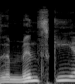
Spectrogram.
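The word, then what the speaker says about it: Kacsmaryk: the uh Texas judge because zaminski I believe was how it's pronounced who's a mega Republican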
